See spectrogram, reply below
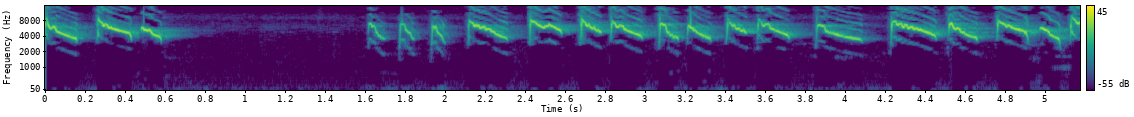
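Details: Rival-calling white-eye in a loud, busy burst: three quick descending chirps, a short pause, then a long rapid series of high downslurred notes, some doubled.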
